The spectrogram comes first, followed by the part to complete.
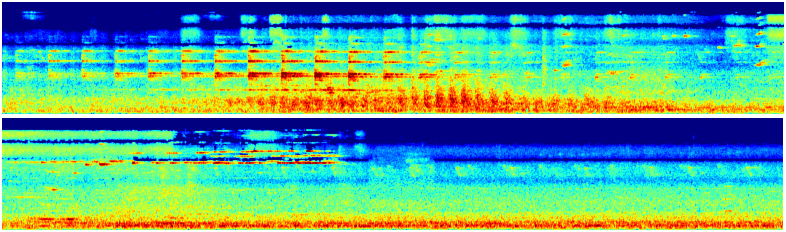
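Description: NJ Transit MultiLevel commuter train pulling into the station: its wheels click rhythmically over the rail joints, loudest as the cars pass about a third of the way in. High-pitched squeals follow as it slows, then a steady low rumble as the train stands at the platform.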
